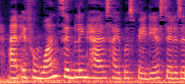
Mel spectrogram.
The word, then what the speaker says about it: hypospadias: hypospadias formation now remember it is called hypospadias and not hypospadiesis as it is commonly mispronounced so this was about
